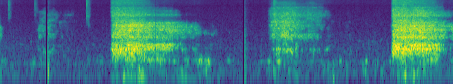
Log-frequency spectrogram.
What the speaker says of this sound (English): take a couple more breaths here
